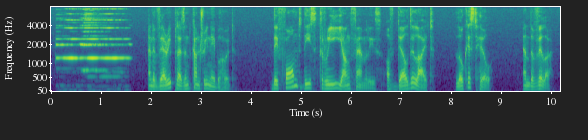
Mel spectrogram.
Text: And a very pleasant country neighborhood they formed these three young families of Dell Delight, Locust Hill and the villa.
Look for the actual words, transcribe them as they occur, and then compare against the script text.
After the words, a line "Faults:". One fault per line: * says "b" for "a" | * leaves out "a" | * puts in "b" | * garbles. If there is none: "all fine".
And a very pleasant country neighborhood they formed these three young families of Dell Delight, Locust Hill and the villa.
Faults:
all fine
